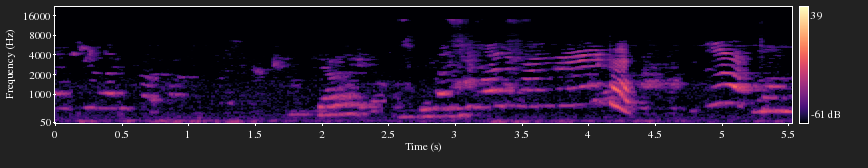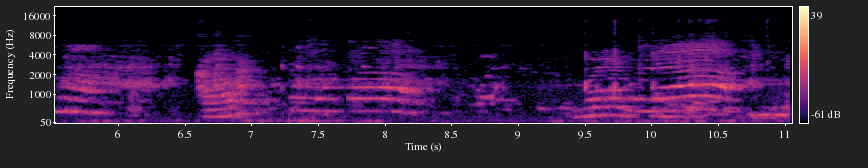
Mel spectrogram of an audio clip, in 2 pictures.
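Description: A ringneck parakeet chatters in a high, childlike voice, running speech-like phrases with brief pauses over about ten seconds in a quiet room.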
